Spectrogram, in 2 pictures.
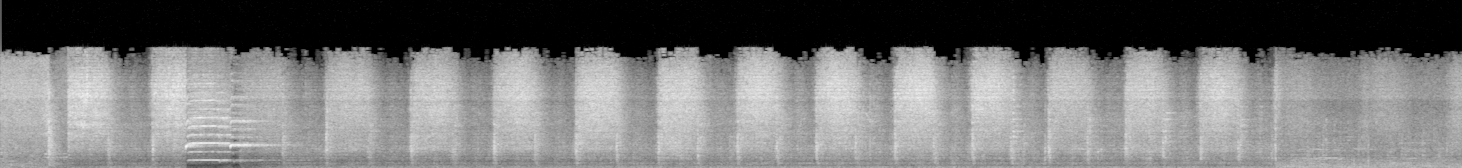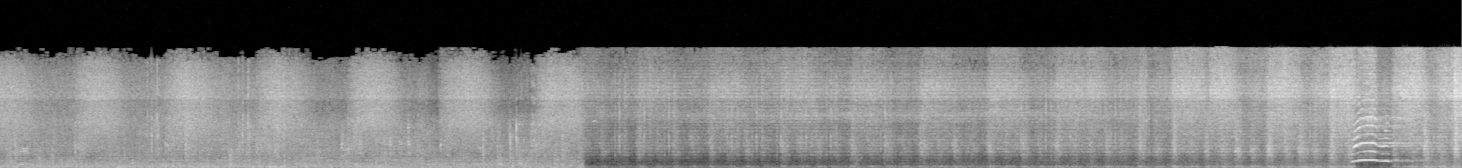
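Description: Cape-gauge steam locomotive of the Cepu forest railway working a train, its exhaust chuffing steadily at about two beats a second. It gives a short whistle toot about two seconds in and another near the end. About two-thirds through the sound suddenly drops to a quieter level, with the chuffing still faintly heard.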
